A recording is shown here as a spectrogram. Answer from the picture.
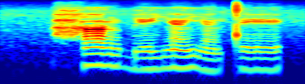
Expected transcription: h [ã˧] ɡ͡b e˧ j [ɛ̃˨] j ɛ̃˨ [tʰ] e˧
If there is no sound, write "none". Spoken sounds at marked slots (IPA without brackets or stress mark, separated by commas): ã˦, ɛ̃˦, t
